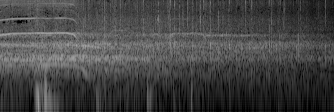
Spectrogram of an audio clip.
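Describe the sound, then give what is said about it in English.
Applause from a church audience during a sermon, a steady, even wash of many hands clapping that slowly tapers off over several seconds. “Give a final four clap if you're going to do it.”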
